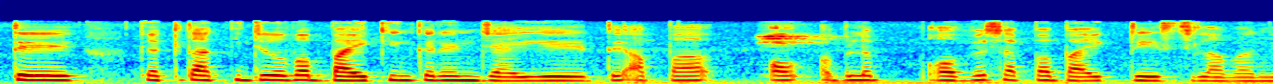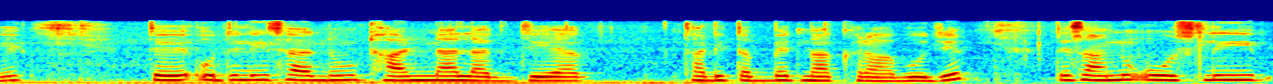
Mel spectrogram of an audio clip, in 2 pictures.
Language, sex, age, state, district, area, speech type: Punjabi, female, 18-30, Punjab, Jalandhar, urban, spontaneous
